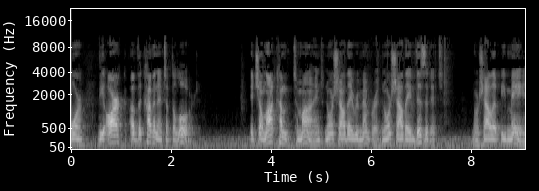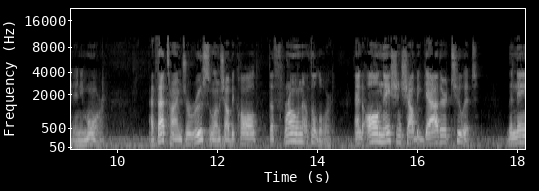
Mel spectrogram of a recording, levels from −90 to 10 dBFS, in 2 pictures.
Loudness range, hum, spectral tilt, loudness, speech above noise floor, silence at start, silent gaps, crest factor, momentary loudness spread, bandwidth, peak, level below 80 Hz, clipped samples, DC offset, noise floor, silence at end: 5 LU; none; -5 dB/octave; -27 LUFS; 27 dB; 0 s; none; 22 dB; 15 LU; 10.5 kHz; -4 dBFS; -54 dBFS; under 0.1%; under 0.1%; -53 dBFS; 0 s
